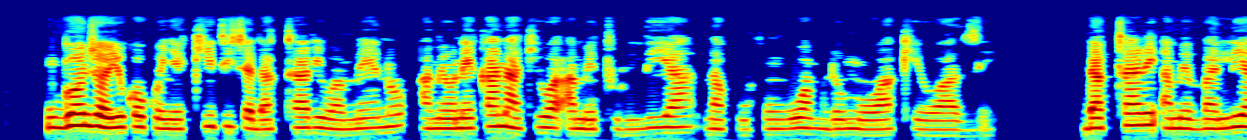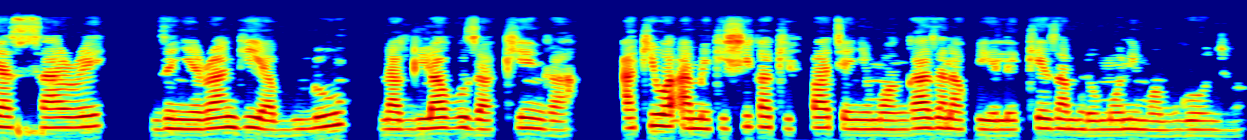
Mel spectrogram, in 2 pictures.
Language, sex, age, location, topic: Swahili, female, 18-24, Kisii, health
